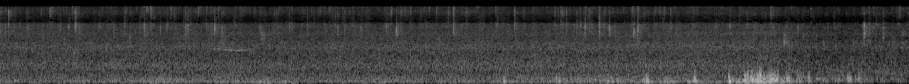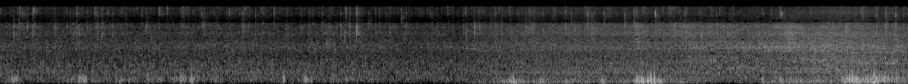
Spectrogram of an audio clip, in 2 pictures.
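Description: Steady heavy rain falling on pavement and standing water, with a few brief low rumbles. Near the end a car drives through the flooded street, its tyres hissing through the water.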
